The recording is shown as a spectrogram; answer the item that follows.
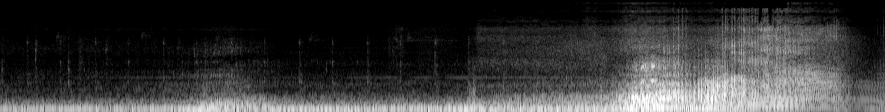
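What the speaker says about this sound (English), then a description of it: "I think he got a mid muffler delete" A Dodge Scat Pack car engine with a muffler delete rumbles, then revs up into a loud, raspy, popping exhaust roar close by before cutting off abruptly.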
